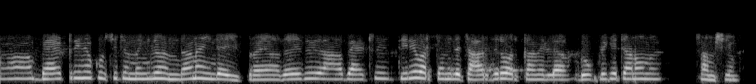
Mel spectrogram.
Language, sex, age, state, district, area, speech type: Malayalam, male, 18-30, Kerala, Kasaragod, rural, conversation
